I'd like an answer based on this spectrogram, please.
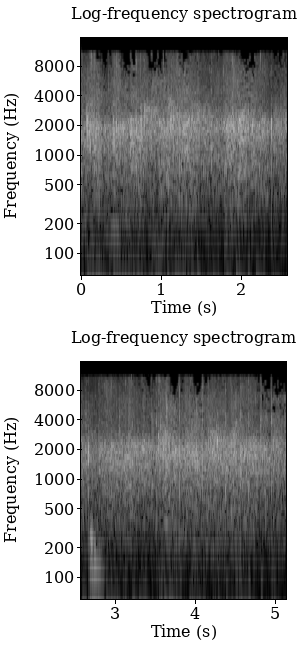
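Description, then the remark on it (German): Sustained applause from an audience for the parents who come regularly, a dense, steady wash of many hands clapping at an even loudness for the full length, with no voices standing out. “Lass uns mal diesen Eltern einen Applaus geben.”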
